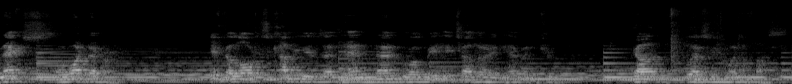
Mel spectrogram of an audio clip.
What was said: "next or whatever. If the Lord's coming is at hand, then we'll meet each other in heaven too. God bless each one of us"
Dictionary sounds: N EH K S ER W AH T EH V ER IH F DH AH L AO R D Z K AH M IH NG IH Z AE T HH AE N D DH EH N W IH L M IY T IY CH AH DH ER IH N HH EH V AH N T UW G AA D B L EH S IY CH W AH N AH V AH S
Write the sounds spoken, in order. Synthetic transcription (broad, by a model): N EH K S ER W AH T EH V ER IH F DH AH L AO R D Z K AH M IH NG IH Z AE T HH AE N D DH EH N W IH L M IY T IY CH AH DH ER IH N HH EH V AH N T UW G AA D B L EH S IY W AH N AH V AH S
